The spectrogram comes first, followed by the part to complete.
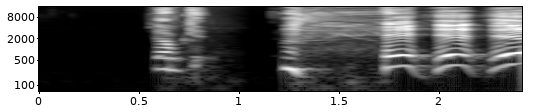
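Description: A woman's voice with its pitch arching up and down, starting about half a second in after dead silence.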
